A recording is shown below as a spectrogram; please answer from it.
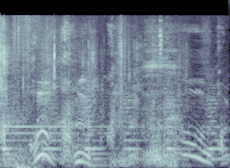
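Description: Cartoon panda characters' wordless vocal sounds, a series of short rising-and-falling grunts and hums as they eat bamboo, over background music.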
